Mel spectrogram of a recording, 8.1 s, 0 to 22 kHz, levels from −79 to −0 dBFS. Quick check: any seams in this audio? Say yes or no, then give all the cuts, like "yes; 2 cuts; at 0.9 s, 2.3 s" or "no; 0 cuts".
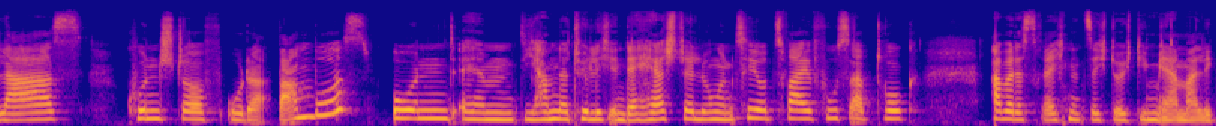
yes; 3 cuts; at 1.8 s, 2.6 s, 4.9 s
